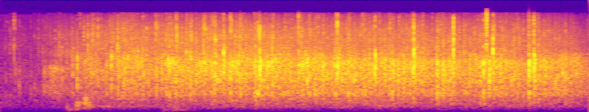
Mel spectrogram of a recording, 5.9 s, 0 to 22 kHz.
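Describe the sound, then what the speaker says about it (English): Sustained audience applause after a speech by Belgium's Prime Minister at a celebration of the European Parliament's 70th anniversary, swelling quickly and holding as a dense, steady, fairly distant crowd clatter. "Ça aurait été bizarre de ne pas avoir un applaudissement par rapport à cela."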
